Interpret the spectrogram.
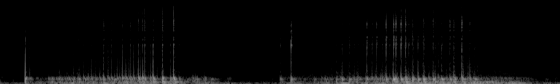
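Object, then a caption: Metal mesh microphone grille. Long teal nails of both hands scratch a hollow, domed metal mesh microphone grille. The result is a dense, low, rumbling scrape with a hum near 230 Hz and scattered sharp clicks. There are two sustained bursts of scratching with a brief lull between them.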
